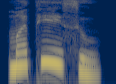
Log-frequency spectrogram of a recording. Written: ಮಥಿಯಿಸು

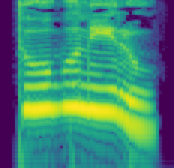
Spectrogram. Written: ತೂಗುನೀರು

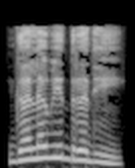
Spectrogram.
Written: ಗಲವಿದ್ರಧಿ

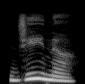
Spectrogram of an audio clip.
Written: ಜಿನ

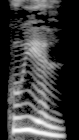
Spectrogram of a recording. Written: ಕೋಯಿಲು

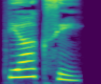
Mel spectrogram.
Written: ಟ್ಯಾಕ್ಸಿ

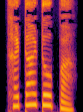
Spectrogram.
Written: ಘಟಾಟೋಪ

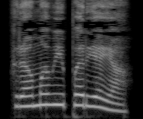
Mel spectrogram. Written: ಕ್ರಮವಿಪರ್ಯಯ

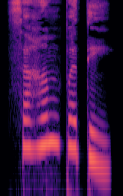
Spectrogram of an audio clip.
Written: ಸಹಂಪತಿ

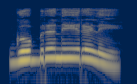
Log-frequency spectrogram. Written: ಗೊಬ್ರನೇರಳೆ

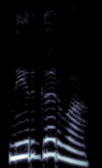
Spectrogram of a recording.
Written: ನಿರ್ಗರ್ವಿ

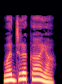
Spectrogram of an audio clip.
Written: ವಜ್ರಕಾಯ

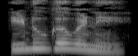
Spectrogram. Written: ಇಡುಗವಣೆ

